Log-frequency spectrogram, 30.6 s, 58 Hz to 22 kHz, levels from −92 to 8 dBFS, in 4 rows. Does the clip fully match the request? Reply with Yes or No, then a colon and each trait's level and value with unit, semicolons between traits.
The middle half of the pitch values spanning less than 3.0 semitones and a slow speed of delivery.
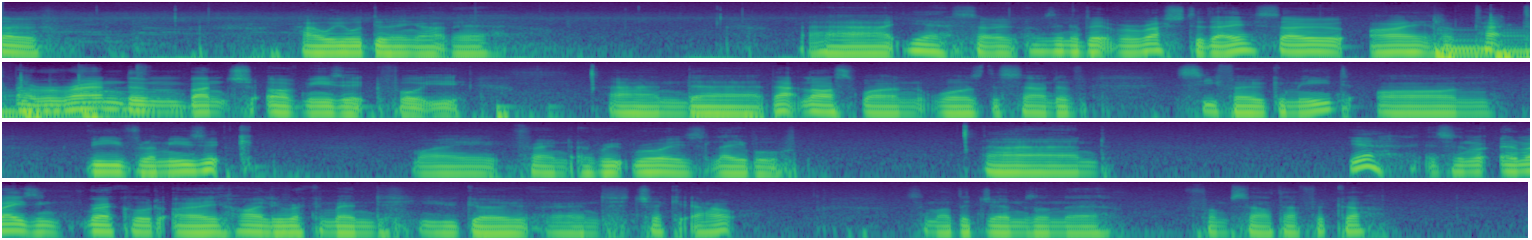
No: narrow, 2.4 semitones; average, 145 wpm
